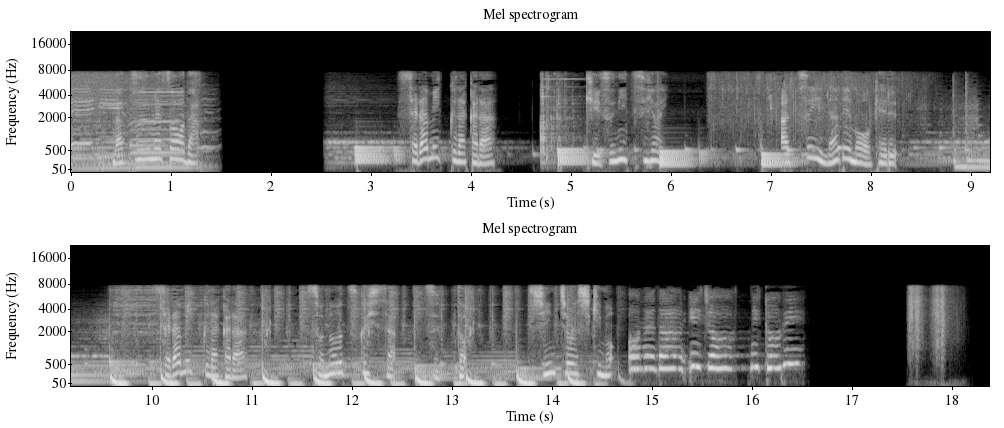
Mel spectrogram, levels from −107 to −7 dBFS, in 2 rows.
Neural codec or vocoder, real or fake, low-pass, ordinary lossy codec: none; real; none; none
